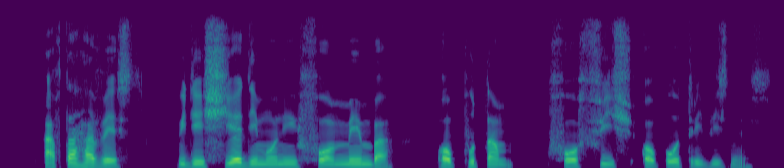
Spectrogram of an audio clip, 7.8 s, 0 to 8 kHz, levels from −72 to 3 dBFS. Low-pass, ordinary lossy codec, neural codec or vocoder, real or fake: 7.2 kHz; none; none; real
